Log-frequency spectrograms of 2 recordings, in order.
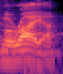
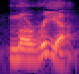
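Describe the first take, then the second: First: The middle syllable sounds like 'rye'. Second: The middle syllable sounds like 'ree'. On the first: The speaker calls it right. "it's actually pronounced as Mariah" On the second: The speaker calls it wrong. "you might have heard of her as Maria Woodworth-Etter. And that's not really how you say her name"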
